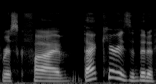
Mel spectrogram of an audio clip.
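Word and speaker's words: RISC-V: And then the name RACV, pronounced risk 5, that carries a bit of history too, doesn't it?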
